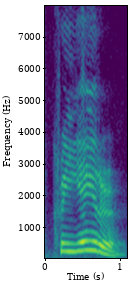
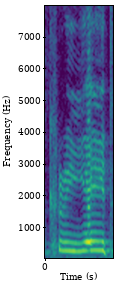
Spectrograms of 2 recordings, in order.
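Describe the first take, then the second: First: It is said in an American accent. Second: It is said in an English accent.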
